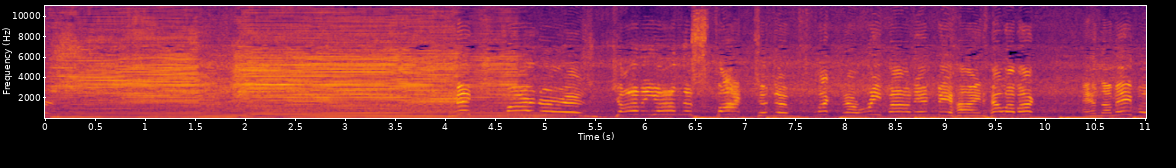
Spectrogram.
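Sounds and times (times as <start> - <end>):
arena goal horn blast: 0.0 - 8.8.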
